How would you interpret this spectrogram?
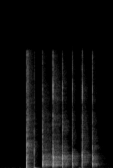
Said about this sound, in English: I will clap twice and then the sound effect will appear.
